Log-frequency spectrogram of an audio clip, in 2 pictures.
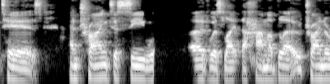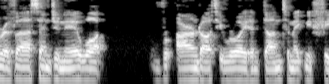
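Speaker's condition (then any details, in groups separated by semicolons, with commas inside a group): No condition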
